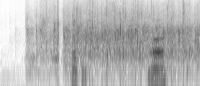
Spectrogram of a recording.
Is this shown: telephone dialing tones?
no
